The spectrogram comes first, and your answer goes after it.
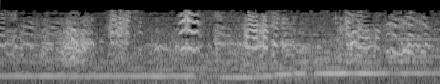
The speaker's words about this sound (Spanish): Cuando llegan las bandadas de gansos, el invierno en el valle de Biepsa toca lentamente a su fin.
